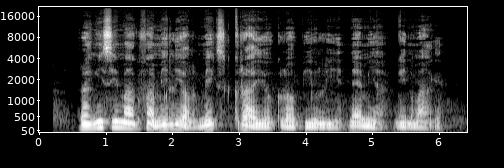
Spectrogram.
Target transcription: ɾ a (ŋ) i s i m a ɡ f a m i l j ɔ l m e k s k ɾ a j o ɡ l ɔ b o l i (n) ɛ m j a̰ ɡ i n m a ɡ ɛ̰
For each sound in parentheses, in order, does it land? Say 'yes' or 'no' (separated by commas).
yes, yes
